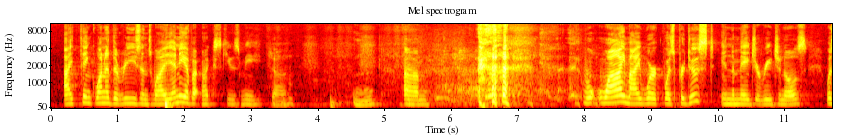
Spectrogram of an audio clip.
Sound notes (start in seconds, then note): 1.6 microphone pops; 5.6 laughter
